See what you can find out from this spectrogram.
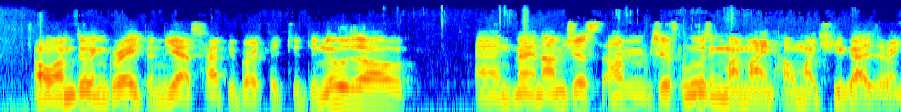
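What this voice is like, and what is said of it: Usual voice. Nothing is said of it.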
